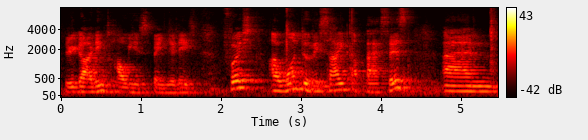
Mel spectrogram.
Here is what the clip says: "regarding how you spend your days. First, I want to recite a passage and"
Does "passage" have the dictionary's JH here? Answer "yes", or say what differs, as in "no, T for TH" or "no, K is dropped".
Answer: no, Z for JH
